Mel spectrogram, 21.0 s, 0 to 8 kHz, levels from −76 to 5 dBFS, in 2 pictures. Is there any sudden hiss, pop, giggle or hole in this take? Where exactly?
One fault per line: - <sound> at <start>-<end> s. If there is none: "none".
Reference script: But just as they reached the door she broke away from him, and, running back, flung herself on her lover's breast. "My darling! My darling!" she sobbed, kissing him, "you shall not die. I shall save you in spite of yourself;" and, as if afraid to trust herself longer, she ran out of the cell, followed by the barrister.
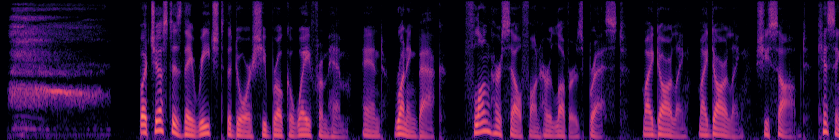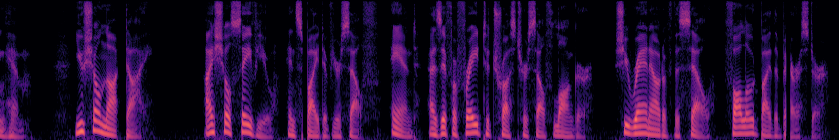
- sigh at 0.1-1.4 s
- dropout at 20.3-20.4 s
